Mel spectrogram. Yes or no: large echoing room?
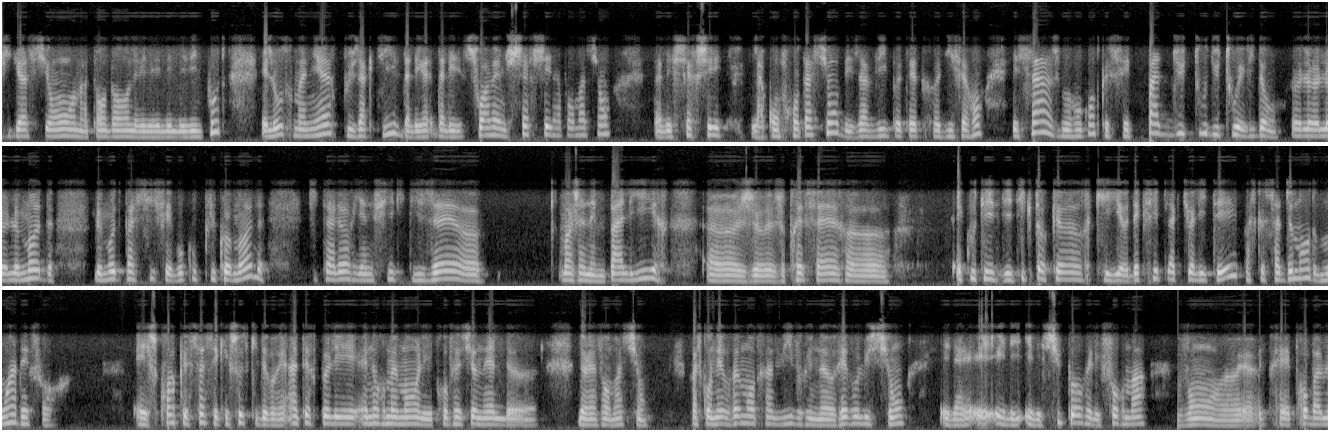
no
